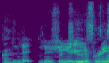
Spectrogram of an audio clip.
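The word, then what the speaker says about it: Le Bris: I know how to pronounce his name. Régis Lebris. There you go. Lebris. That's TV for you. Because I would have gone, as you did, Fletch, I'd have gone without the S's because it was French,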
